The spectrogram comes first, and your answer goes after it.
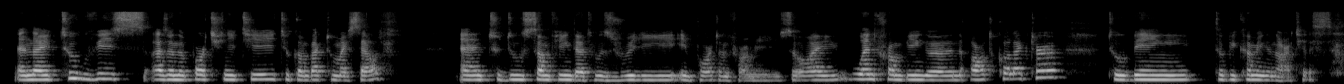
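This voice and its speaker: Speaking at a fairly slow pace in a French accent, a woman has a fairly high pitch, a dark, mellow tone and fairly even intonation over a quiet background. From France, Paris. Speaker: painter. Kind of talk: interview.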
